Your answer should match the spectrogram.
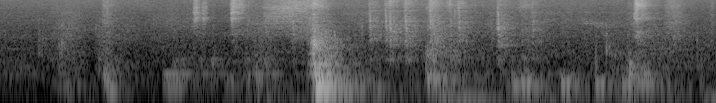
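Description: A window is opened, giving one dull, fairly loud knock-like clack partway through, surrounded by soft, low handling and shuffling noises.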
